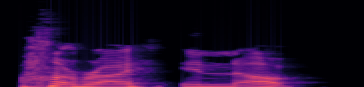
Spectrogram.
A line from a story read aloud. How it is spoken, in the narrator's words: Merlin laughed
